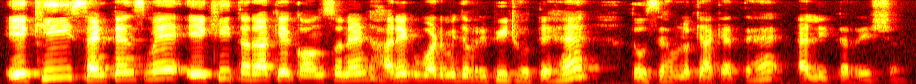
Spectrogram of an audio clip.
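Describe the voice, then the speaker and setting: Male tutor with a high voice, poses questions and answers them, reads examples slowly. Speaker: teacher. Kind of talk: exam-prep lesson.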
